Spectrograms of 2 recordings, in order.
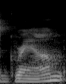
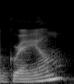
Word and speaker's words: gram: I do have a video for this, and we do pronounce it as gram in the US. In UK, I think they say more Graham with like Graham. But we say it's similar to gram with just the a vowel.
